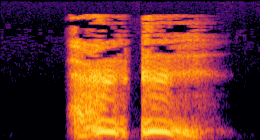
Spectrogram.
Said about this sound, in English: The occupant of the big chair behind the desk clears his throat.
